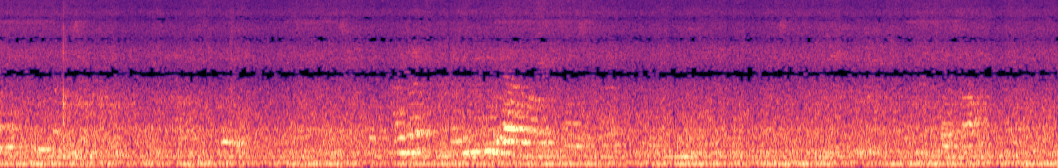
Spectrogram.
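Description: Hands rub lotion over a bald scalp.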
